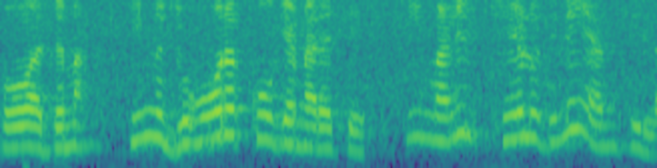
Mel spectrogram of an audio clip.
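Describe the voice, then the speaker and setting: Using a cartoonish character voice, a woman speaks at a moderate pace in a squeaky, extremely high pitch over clear background noise. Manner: coaxing.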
